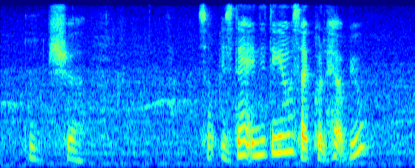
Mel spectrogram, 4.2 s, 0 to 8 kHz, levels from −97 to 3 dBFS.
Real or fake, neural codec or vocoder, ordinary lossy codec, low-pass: real; none; none; 7.2 kHz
